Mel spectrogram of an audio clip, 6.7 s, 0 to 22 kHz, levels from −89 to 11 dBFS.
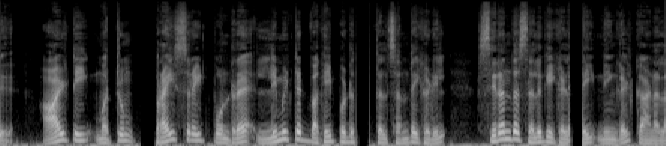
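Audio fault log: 1.40–1.56 s, 3.56–3.69 s, 5.69–5.83 s: gap at a join of encoded pieces. The speech was encoded as separate pieces about 2 s long and joined untrimmed, so each join keeps the encoder's start-up delay and the previous piece's padded last frame. Continuous speech drops into silence for 154 ms, then 136 ms twice, with smeared edges, and resumes exactly where it stopped.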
